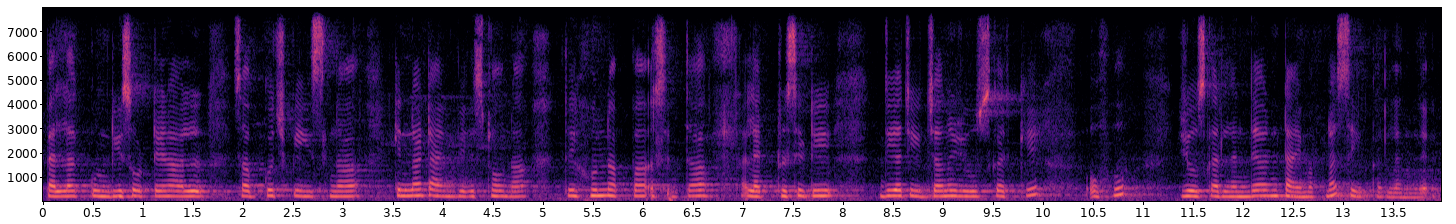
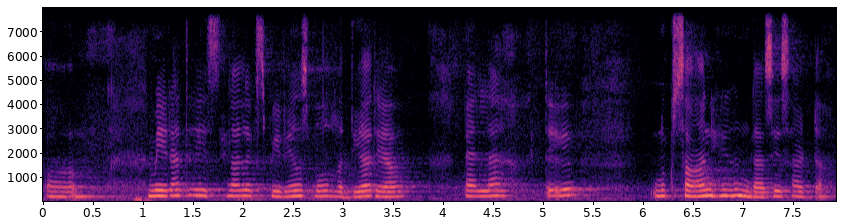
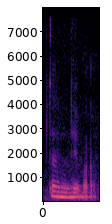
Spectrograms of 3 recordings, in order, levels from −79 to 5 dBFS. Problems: none marked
